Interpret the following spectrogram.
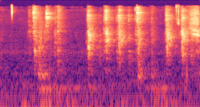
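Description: Typing on a computer keyboard: a quick, faint run of about a dozen key clicks.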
